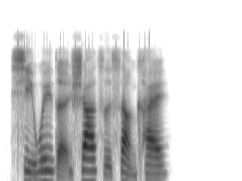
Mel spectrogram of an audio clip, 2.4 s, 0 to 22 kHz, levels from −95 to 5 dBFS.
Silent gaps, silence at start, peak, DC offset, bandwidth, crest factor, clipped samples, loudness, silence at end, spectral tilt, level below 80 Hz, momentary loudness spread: none; 0.1 s; -2 dBFS; under 0.1%; 11 kHz; 22 dB; under 0.1%; -22 LUFS; 0.75 s; -2.5 dB/octave; -60 dBFS; 8 LU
